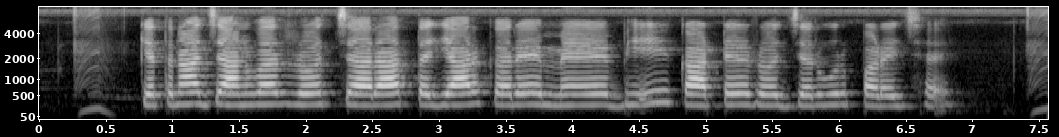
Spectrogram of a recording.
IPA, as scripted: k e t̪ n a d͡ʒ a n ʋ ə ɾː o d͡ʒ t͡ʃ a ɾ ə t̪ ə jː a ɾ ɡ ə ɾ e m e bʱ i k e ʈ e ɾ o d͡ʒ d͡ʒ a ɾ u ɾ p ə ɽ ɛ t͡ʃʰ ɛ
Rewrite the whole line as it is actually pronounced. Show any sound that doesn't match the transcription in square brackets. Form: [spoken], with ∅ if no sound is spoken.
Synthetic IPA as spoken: k e t̪ n a d͡ʒ a n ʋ ə ɾː o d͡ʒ t͡ʃ a ɾ [a] t̪ ə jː a ɾ [k] ə ɾ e m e bʱ i k [a] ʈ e ɾ o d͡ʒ d͡ʒ [ə] ɾ u ɾ p ə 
